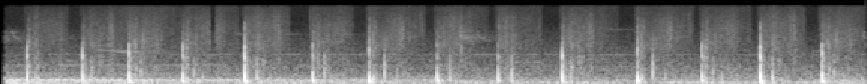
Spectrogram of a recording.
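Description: Footsteps tap steadily on stone stairs.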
